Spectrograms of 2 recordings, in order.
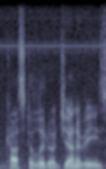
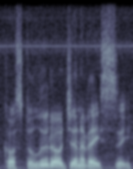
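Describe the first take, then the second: First: The name is said with English pronunciation. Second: The name is said with Italian pronunciation. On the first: "if you want an English pronunciation" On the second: "I love to say the name on this one"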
